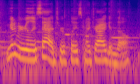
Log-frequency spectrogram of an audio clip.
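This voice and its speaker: Over music, a young woman streams a game playthrough, chatting casually and reading the game's text aloud. She speaks rapid-fire in a medium-pitched voice.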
